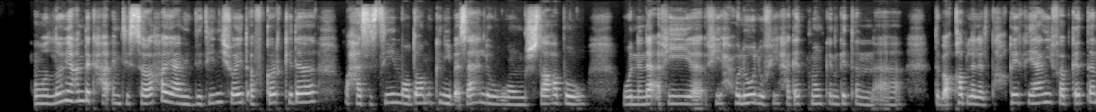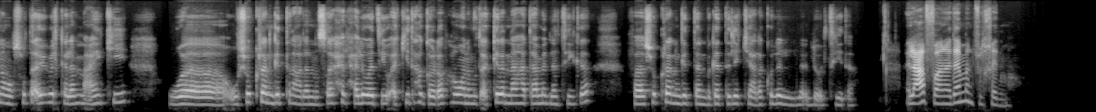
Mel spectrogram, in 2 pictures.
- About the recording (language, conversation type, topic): Arabic, advice, إزاي أتعامل مع الإحباط لما ما بتحسنش بسرعة وأنا بتعلم مهارة جديدة؟
- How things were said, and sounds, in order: none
